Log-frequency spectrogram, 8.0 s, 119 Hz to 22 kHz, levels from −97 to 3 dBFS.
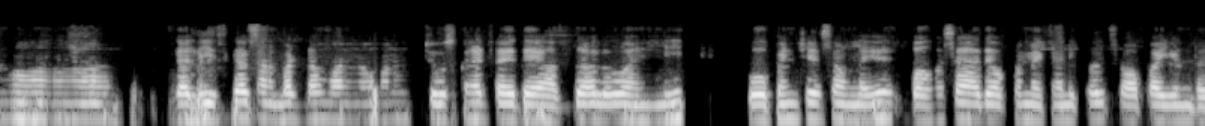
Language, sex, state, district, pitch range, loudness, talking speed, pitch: Telugu, male, Andhra Pradesh, Visakhapatnam, 145-160 Hz, -15 LUFS, 135 wpm, 155 Hz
